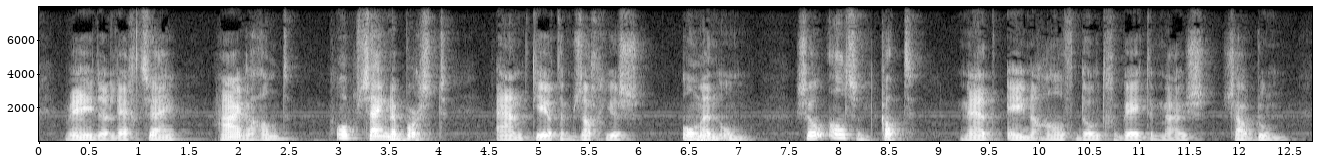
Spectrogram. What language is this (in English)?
Dutch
